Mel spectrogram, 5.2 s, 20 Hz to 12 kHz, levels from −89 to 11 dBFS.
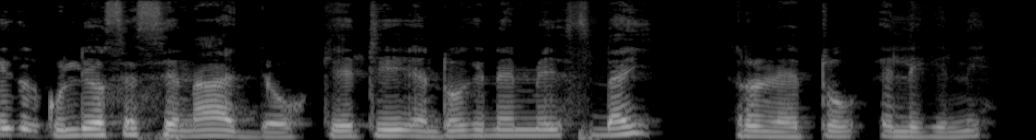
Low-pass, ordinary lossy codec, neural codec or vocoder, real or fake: none; none; none; real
